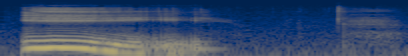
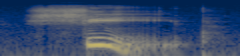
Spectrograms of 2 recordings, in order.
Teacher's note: it's almost touching the roof of the mouth but not quite this is a very tense vowel so the muscles of the tongue really need to be engaged on this one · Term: long e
